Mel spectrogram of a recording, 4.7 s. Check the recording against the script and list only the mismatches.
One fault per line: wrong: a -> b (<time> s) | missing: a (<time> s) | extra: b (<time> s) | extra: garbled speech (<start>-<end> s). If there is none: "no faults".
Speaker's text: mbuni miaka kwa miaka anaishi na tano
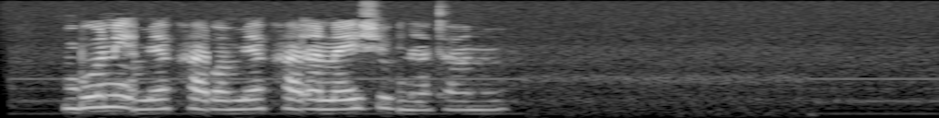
no faults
